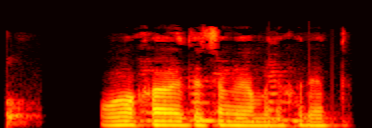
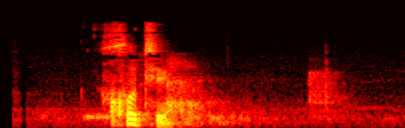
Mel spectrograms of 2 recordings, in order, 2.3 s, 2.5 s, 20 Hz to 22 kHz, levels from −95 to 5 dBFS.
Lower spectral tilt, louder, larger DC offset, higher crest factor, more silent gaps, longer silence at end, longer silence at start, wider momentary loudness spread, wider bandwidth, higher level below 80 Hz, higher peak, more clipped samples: about the same, -6.5 dB/octave vs -6 dB/octave; second, -27 LUFS vs -22 LUFS; neither; about the same, 20 dB vs 22 dB; first, 0.30-0.62 s vs none; second, 0.15 s vs 1.15 s; second, 0.05 s vs 0.55 s; second, 11 LU vs 26 LU; second, 9.8 kHz vs 11 kHz; about the same, -60 dBFS vs -58 dBFS; second, -8 dBFS vs -4 dBFS; neither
